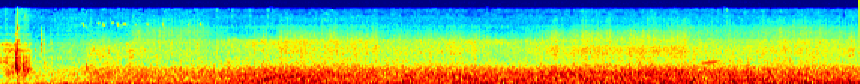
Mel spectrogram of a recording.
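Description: Steady wind buffeting on the camera microphone from the airflow of a paraglider in flight, a loud low rushing noise.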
